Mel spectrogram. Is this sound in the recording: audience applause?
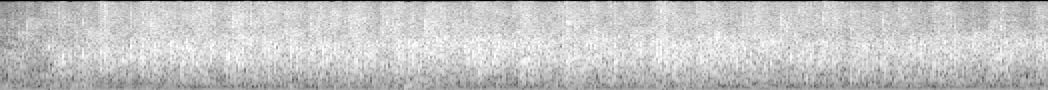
yes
